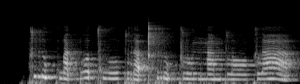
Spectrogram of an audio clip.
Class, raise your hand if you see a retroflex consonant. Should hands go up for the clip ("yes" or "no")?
no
